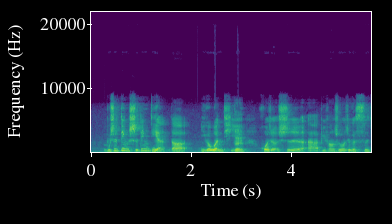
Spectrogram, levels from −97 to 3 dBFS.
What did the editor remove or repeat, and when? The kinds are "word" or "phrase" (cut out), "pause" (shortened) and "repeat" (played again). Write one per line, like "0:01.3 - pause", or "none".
0:02.1 - pause

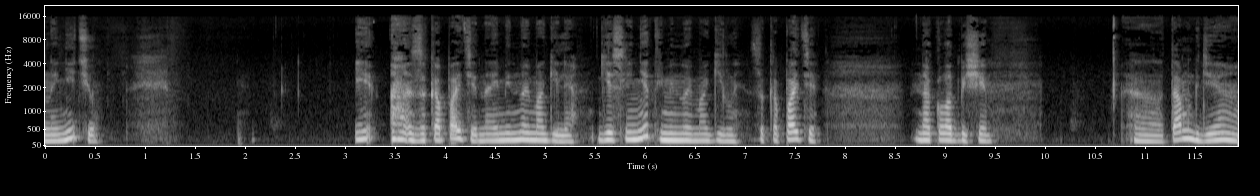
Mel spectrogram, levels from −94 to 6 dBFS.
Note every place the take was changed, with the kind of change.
none

